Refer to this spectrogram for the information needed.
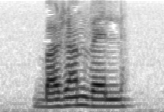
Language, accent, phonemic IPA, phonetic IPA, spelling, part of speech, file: Armenian, Eastern Armenian, /bɑʒɑnˈvel/, [bɑʒɑnvél], բաժանվել, verb, Hy-բաժանվել.ogg
- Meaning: 1. mediopassive of բաժանել (bažanel) 2. to divorce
